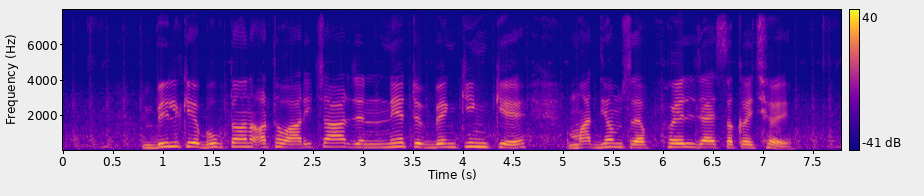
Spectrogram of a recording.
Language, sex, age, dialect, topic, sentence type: Maithili, male, 18-24, Eastern / Thethi, banking, statement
